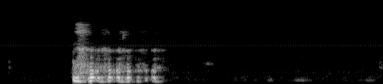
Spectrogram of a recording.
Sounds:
Laughter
